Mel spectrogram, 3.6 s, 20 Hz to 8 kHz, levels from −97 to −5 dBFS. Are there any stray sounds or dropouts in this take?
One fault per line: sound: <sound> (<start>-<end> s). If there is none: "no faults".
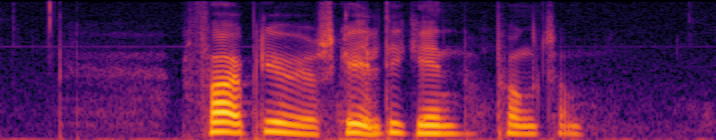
no faults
